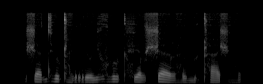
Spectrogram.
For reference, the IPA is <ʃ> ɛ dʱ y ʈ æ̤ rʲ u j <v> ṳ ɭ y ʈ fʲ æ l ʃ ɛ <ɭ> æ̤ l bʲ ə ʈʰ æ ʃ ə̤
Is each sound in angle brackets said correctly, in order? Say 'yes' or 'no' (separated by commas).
yes, yes, yes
